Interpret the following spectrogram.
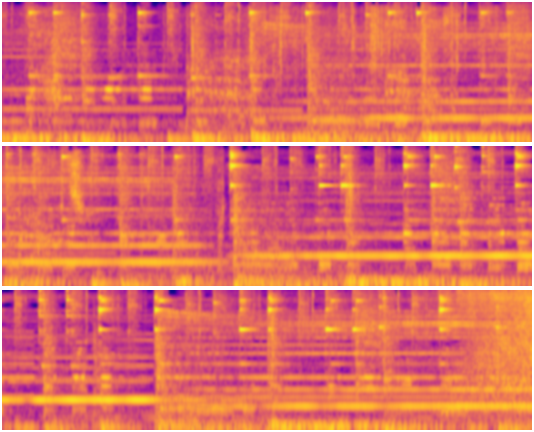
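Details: Background instrumental music with steady tones and some speech runs throughout, with no clear animal sound.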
